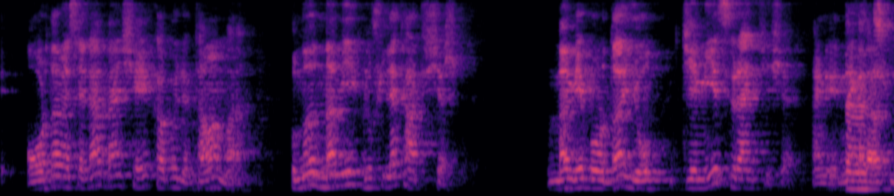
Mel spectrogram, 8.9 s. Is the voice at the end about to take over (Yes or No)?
No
